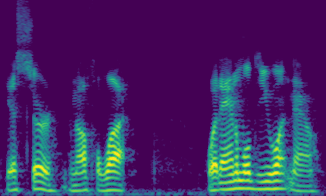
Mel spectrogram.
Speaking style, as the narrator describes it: my voice steady when I said back

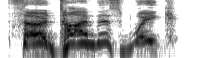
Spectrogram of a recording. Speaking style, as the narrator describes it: he roared across the table

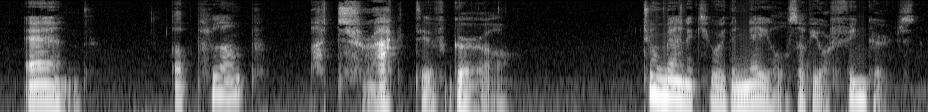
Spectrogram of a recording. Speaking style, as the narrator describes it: Someone in the crowd giggled

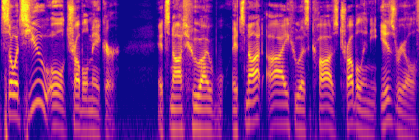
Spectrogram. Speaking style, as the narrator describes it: said Elijah

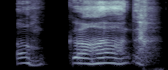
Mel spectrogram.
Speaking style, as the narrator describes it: Crowley groaned into his inner elbow

